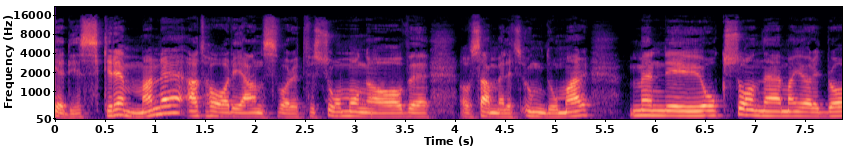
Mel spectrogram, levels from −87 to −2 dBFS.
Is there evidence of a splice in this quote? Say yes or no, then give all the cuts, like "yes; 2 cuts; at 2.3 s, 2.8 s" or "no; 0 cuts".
no; 0 cuts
